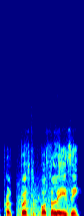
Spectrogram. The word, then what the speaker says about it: Buthelezi: But let me get the pronunciation correct now. Buthelezi.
